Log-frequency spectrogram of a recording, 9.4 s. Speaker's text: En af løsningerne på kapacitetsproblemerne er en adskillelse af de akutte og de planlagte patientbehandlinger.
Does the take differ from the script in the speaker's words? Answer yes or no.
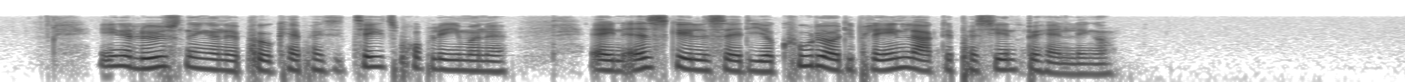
no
